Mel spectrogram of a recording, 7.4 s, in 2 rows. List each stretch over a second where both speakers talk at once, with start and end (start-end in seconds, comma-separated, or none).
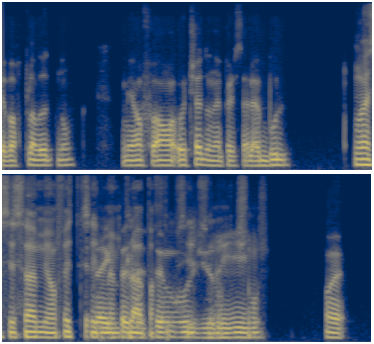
4.5-6.3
